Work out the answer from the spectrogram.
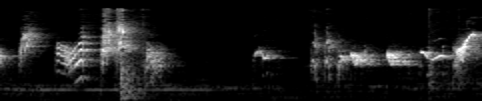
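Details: Varied long-tailed shrike song for stimulating reluctant singers: squeaky slurred notes and harsh bursts, a pause, then twittering rising and falling phrases.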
